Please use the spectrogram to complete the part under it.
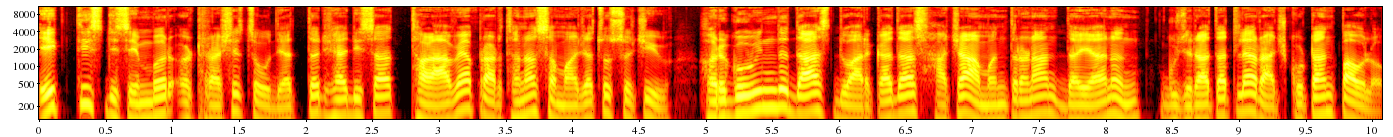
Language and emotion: Goan Konkani, neutral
